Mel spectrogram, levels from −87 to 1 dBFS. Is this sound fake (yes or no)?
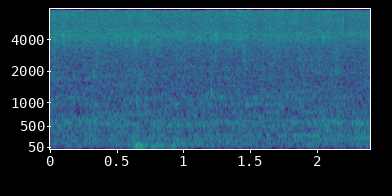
no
